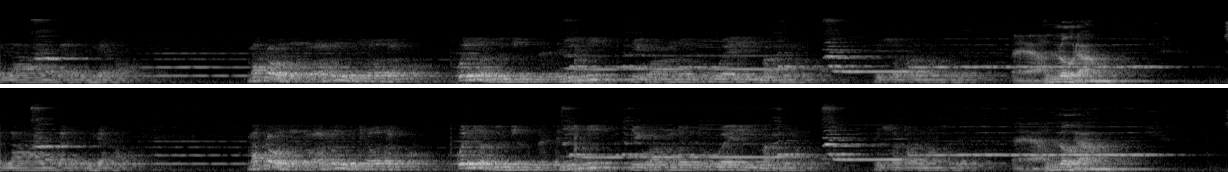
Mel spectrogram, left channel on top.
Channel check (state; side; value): normal; both; correlation 0.40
